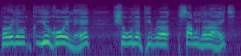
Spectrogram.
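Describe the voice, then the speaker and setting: A man's voice: sits high, moderate pace, darkish tone. A man with a Welsh Valleys accent, chatting casually and full of slang. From South Wales Valleys. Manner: slangy, ends phrases with "like" and "bro". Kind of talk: casual chat.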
